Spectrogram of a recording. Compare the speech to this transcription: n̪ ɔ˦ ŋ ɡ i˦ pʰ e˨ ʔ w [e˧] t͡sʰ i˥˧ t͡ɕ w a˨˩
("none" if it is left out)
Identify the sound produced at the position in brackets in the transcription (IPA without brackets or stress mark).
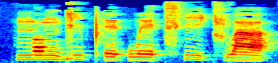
e˨˩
